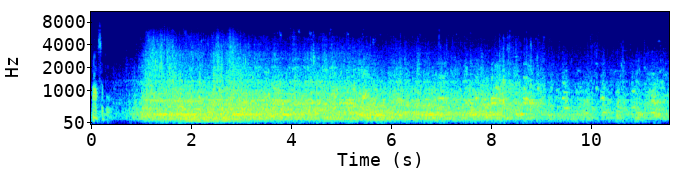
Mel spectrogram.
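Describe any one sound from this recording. Truck tyres churn and splash through deep mud.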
